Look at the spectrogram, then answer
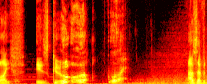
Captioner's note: retches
